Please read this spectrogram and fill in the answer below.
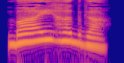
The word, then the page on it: ಬಾಯಿಹಗ್ಗ: kannada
